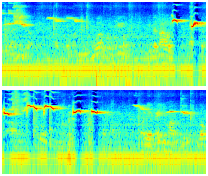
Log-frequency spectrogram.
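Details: Greater green leafbird singing energetically: soft, scattered notes give way to a run of loud, sharp whistled notes, some falling and some rising, about two per second, then quieter phrases, over a low hum.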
